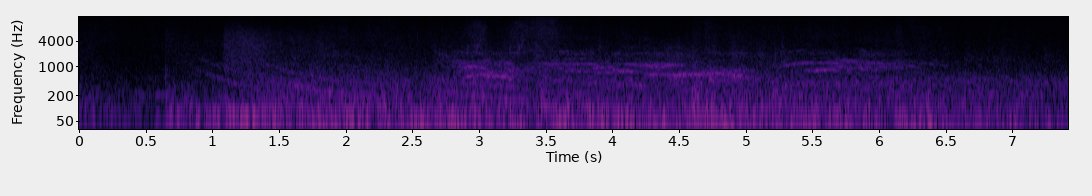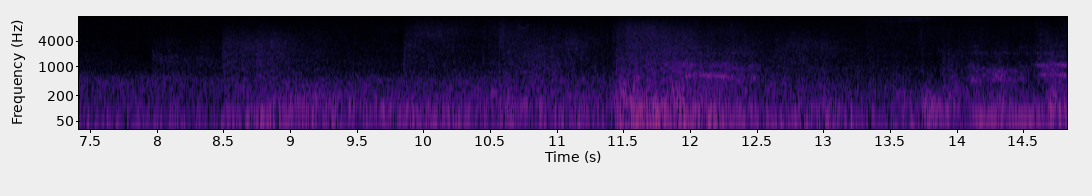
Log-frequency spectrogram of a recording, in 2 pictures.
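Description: Explosions boom and crackle amid a battle.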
